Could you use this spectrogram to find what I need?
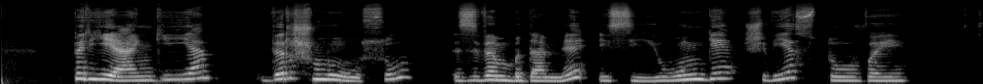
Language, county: Lithuanian, Kaunas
